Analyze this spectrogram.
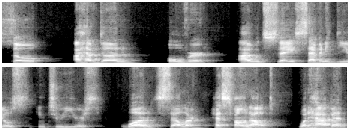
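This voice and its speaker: A man with a Brazilian accent, fairly high in pitch, very slow in pace, with fairly even intonation. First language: Portuguese. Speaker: land investor. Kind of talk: casual interview.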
